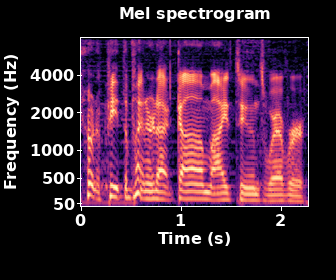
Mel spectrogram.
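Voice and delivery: normal talking voice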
